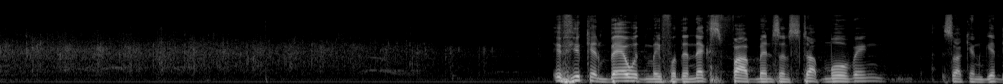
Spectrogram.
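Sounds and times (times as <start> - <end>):
audience clapping hands: 0.0 - 5.1
low electrical hum: 0.0 - 10.0
speech: 5.5 - 10.0.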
